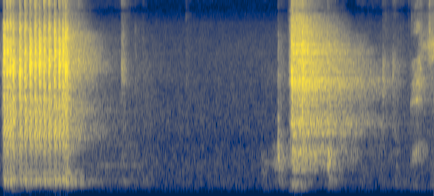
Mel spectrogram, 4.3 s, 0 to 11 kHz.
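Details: 1991 Ford Mustang LX Foxbody, 17,000 miles, AOD automatic: fast chattering clicks, about fifteen a second, in short bursts with no cranking. A weak battery is suspected and a jumper pack was needed.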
